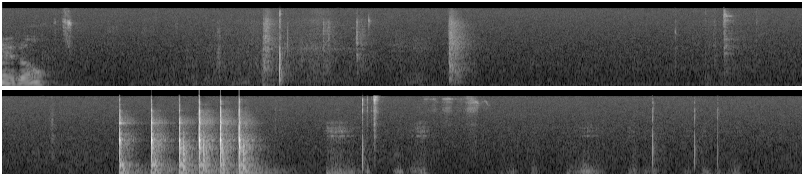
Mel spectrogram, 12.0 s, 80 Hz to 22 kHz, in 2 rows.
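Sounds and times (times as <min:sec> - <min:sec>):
sharp knocks on hard surface: 0:06.9 - 0:08.2.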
